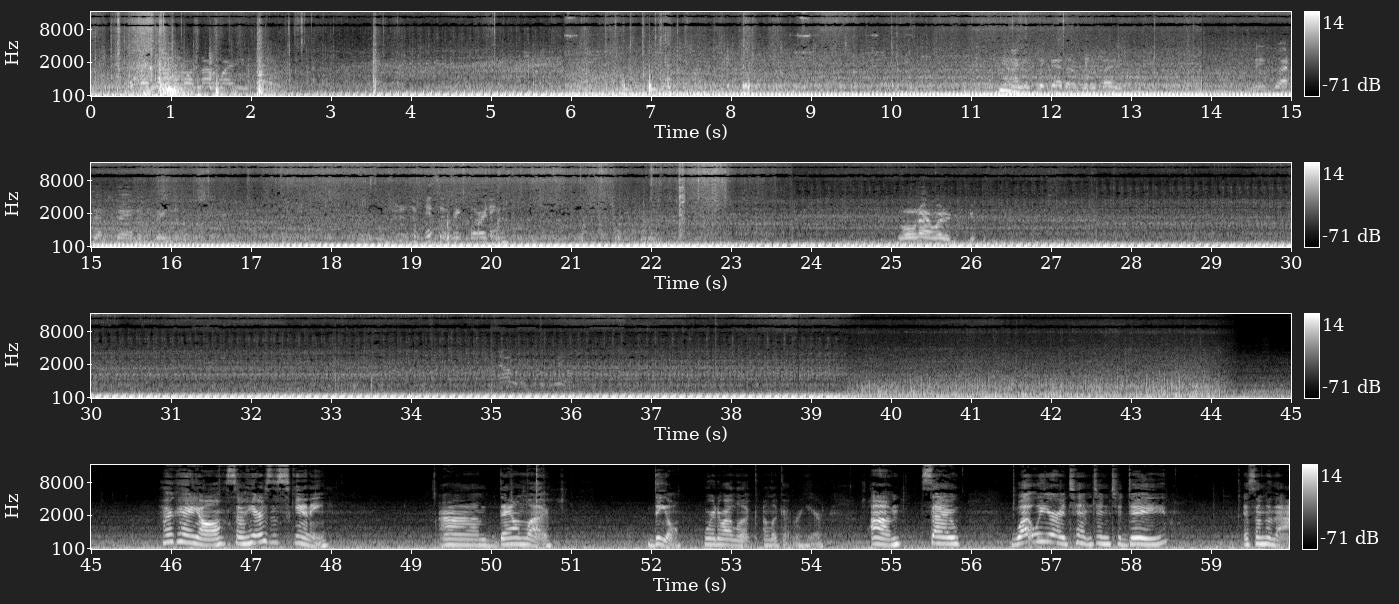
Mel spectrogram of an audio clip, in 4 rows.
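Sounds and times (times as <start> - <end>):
vehicle engine running: 0.0 - 59.9.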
